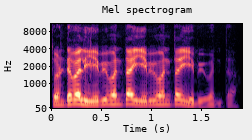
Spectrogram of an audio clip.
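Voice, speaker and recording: Man, tutor, explaining step by step, smooth voice, dry close sound. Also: on the high side, very animated, a little mellow, dry recording. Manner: explains step by step with quick questions to students. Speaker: accounts and maths tutor. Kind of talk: classroom teaching.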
